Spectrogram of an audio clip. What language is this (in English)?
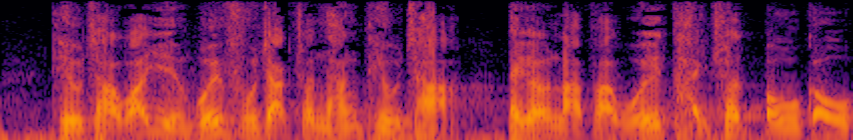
Cantonese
